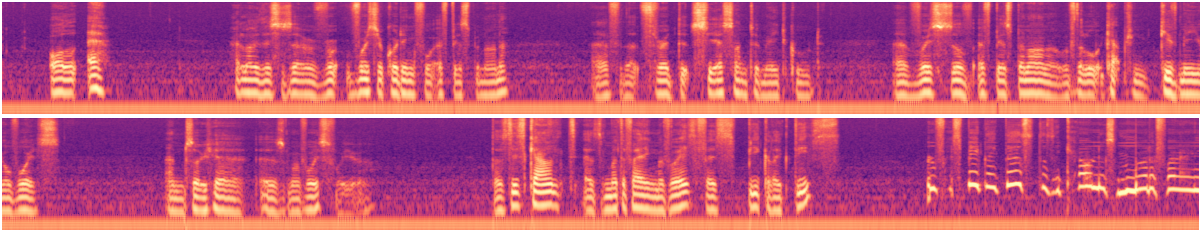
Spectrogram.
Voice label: my voice, non rev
